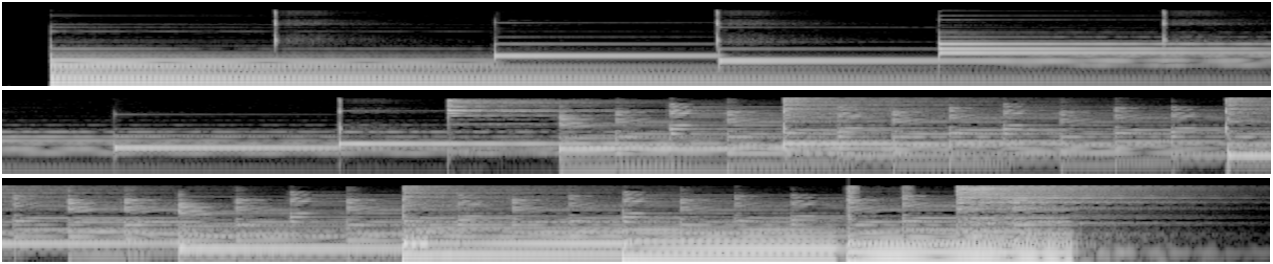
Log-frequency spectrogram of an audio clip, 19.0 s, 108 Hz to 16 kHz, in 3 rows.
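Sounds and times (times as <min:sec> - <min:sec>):
halftime ballad intro music: 0:00.3 - 0:18.3.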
